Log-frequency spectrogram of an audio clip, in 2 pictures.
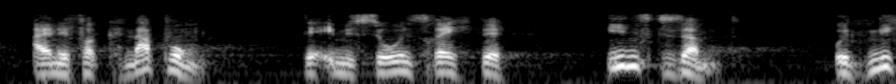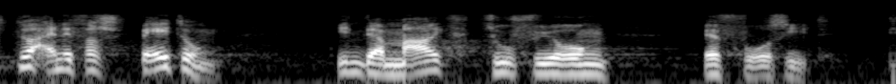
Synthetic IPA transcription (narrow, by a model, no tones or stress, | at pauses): ʔaɪnəfɛɐkʰnapʊŋ | d̥eːɐʔemɪsjoːnsʁɛçtə | ʔɪnsɡ̥əzamt | ʊntnɪçtnuːɐʔa̰ɪnəfɛɐʃpɛːtʊŋ | ʔɪndeːɐmaɐk̚tt͡suːfyːʁ̞ʊŋ | foːɐzḭːt | d̥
